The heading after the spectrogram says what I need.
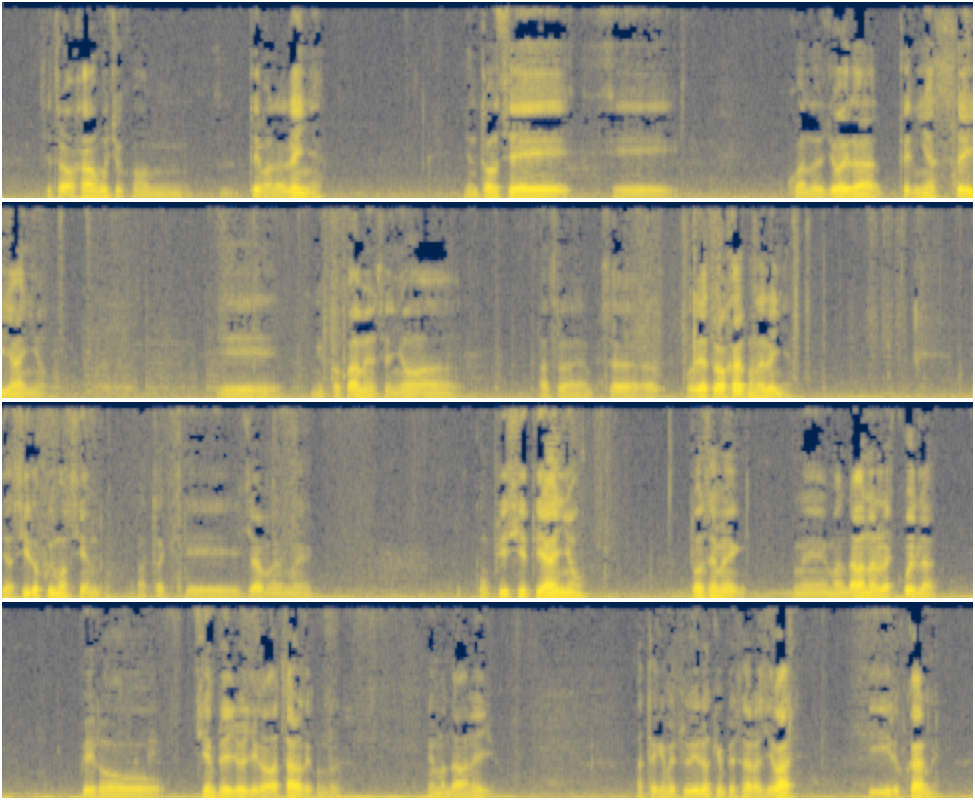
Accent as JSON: {"language": "Spanish", "town": "Coihue", "region": "Los Lagos", "country": "Chile", "tie": "born or raised there", "said": "yo fui nacido y criado en el Coihue, acá nomás."}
